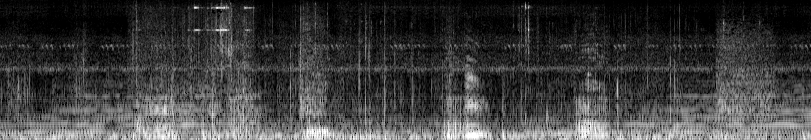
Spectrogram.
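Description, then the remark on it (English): A horse's hooves clop along at a steady trot across open prairie land, the rhythmic footfalls over a continuous low rumble, with no one speaking. “Mounting my nameless horse, I silently struck back out upon the endless prairie lands past the dark ruins of the madhouse and the smoking fire pit choked with bodies.”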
